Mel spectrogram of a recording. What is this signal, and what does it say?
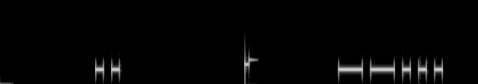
Morse code, heard as a keyed tone, about 15 wpm, 700 Hz. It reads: I 7
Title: Single Character (Letter:Number:Punctuation:Prosign) Alt 15wpm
